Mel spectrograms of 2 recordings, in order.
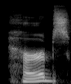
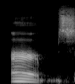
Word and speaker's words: herbs: my brother told me the pronunciation of herbs was herbs as in with a silent h but I keep hearing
